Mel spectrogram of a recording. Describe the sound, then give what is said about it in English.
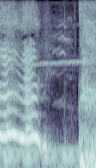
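A person mimics a puppy's whimper with a single high, thin whine that wavers and slides downward before trailing off, followed by a short breathy burst of noise. “So it sounded like a puppy.”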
